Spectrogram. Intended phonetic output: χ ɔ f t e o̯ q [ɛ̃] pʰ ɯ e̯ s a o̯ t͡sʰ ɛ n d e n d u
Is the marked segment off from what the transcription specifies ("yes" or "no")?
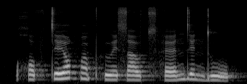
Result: no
